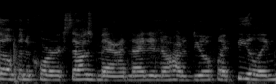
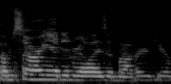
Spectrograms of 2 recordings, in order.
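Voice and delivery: ordinary talk, nothing marked

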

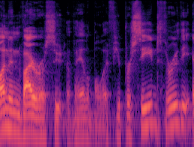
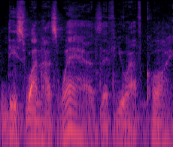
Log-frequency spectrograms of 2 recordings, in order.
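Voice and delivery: low, cat-like creature character voice; 5 semitones lower, 10 dB quieter than usual. Playing a game, suddenly speaking as a Khajiit: Khajiit voice. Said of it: "I've suddenly become Khajiit".

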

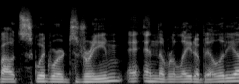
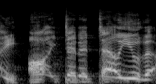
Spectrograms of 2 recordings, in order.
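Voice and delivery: put-on Australian accent, higher pitch; 14 semitones higher, 3 dB louder than usual. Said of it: "I think he's, like, Australian".

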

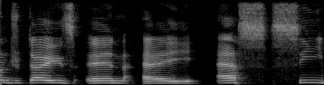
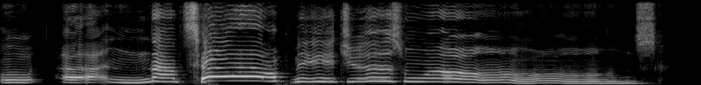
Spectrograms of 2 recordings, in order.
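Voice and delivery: very slow falsetto, drawn out once, with a voice break; 4 semitones higher, 5 dB louder than usual. Imitating Max from a clip being watched: imitating Max's low falsetto. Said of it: "'cause it's such a low falsetto for a man".

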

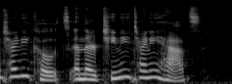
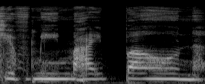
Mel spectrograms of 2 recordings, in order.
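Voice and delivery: put-on teeny tiny whispered voice, much slower; 2 semitones lower than usual. Reading a story: a voice speaks to the teeny tiny teacher, teeny tiny whisper. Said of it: "a teeny tiny voice whispered".

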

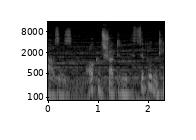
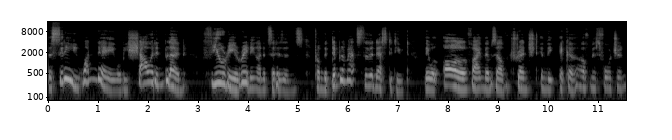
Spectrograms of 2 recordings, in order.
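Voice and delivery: put-on strange old woman voice, higher and louder; 6 semitones higher, 6 dB louder than usual. In a game, the strange old woman gives her answers: strange old woman voice. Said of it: "The strange old woman had answers".

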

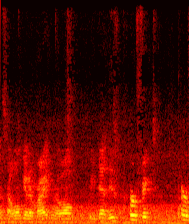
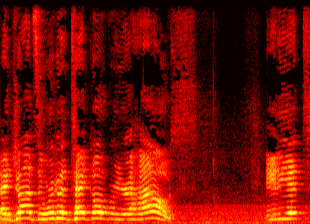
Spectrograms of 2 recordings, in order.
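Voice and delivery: loud, high taunting shout, house drawn out; 9 semitones higher, 8 dB louder than usual. Barging into Johnson's house to take it over, yelling. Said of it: "Why are you yelling at us?".

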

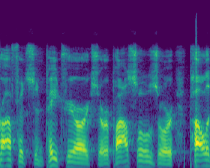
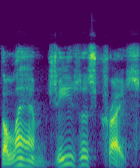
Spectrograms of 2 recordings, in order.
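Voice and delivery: plain

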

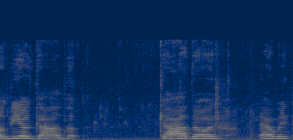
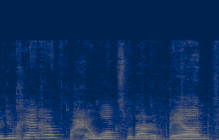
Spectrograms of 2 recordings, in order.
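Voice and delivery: usual speaking voice

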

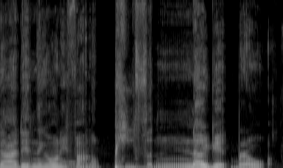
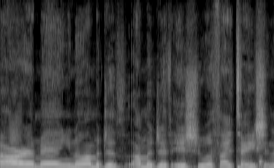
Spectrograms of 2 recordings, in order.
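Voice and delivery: ordinary talk

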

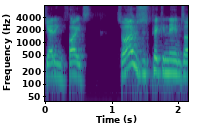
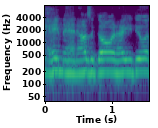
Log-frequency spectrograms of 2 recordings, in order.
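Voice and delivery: mock, put-on, overly polite voice; 3 semitones higher than usual. Retelling how d c greeted a fighter: imitating d c being super polite. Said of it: "being super polite to him".

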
